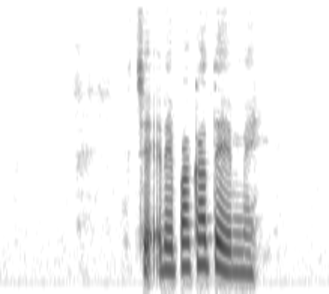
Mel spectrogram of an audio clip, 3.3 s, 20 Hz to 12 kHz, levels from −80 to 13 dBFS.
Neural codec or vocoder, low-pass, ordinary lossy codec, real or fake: none; 10.8 kHz; MP3, 96 kbps; real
